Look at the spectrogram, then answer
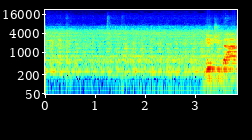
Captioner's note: white noise buzzes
